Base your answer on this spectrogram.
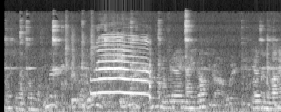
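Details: Indoor female cat meowing to meet her brother waiting outside behind a glass wall; one long, drawn-out meow lasting about a second, with people talking softly before and after.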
